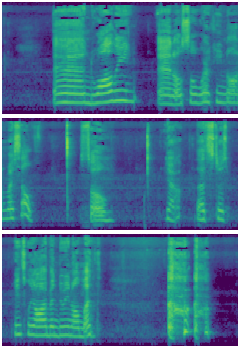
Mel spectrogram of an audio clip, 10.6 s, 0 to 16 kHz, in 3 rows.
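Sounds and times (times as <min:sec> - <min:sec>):
speech: 0:01.2 - 0:04.1, 0:04.7 - 0:05.3, 0:06.0 - 0:08.6
person coughing loud and raspy: 0:09.6 - 0:10.3.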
